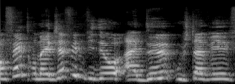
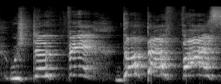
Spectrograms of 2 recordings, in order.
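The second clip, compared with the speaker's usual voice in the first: taunting shout; 8 semitones higher, 3 dB louder, slower than usual. Real, not acted. Taunting her opponent.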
